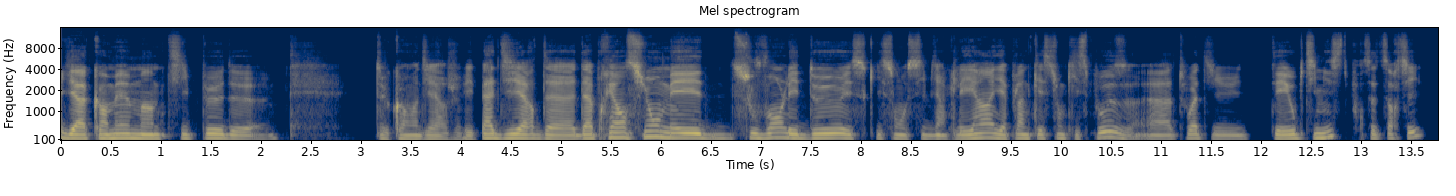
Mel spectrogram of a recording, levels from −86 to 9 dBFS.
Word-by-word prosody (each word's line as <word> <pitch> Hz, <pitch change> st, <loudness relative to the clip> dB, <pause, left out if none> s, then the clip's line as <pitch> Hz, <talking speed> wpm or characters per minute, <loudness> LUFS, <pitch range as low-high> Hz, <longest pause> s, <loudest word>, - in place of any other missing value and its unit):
il 145 Hz, -, -1 dB
y 135 Hz, -, +7 dB
a 125 Hz, -1 st, +7 dB
quand 125 Hz, +1 st, +1 dB
même 135 Hz, 0 st, +2 dB
un 120 Hz, -1 st, +3 dB
petit 125 Hz, +1 st, -7 dB
peu 135 Hz, +2 st, 0 dB
de 110 Hz, -3 st, -4 dB, 1.2 s
de 115 Hz, -3 st, -6 dB
comment 110 Hz, +2 st, -2 dB
dire? 105 Hz, -2 st, -4 dB
Je 95 Hz, +1 st, -12 dB
vais 105 Hz, 0 st, -6 dB
pas 135 Hz, +6 st, +2 dB
dire 130 Hz, +1 st, +3 dB
de 115 Hz, -2 st, 0 dB
d'appréhension 155 Hz, +9 st, +2 dB
mais 150 Hz, -3 st, +6 dB, 0.3 s
souvent 145 Hz, +4 st, +2 dB
les 135 Hz, -4 st, +2 dB
2, 140 Hz, +4 st, +2 dB
est-ce 125 Hz, -2 st, +1 dB
qu'ils 120 Hz, -, -7 dB
sont 120 Hz, +1 st, -1 dB
aussi 110 Hz, +1 st, -1 dB
bien 110 Hz, 0 st, -5 dB
que 105 Hz, -, -11 dB
les 120 Hz, +2 st, 0 dB
1? 150 Hz, +2 st, 0 dB
Il 135 Hz, -, -2 dB
y -, -, +2 dB
a 115 Hz, -, -2 dB
plein 125 Hz, +2 st, -3 dB
de -, -, -5 dB
questions 125 Hz, +1 st, -5 dB
qui 120 Hz, -1 st, -11 dB
se -, -, -7 dB
posent. 155 Hz, -7 st, -2 dB
Heu, 110 Hz, 0 st, -5 dB
toi 130 Hz, 0 st, -3 dB
tu 110 Hz, -3 st, -10 dB, 0.2 s
tu 125 Hz, -, 0 dB
es 120 Hz, -, +3 dB
optimiste 140 Hz, +9 st, -2 dB
pour -, -, -21 dB
cette 125 Hz, -3 st, -8 dB
sortie? 155 Hz, +9 st, -4 dB
125 Hz, 210 wpm, -23 LUFS, 115-140 Hz, 1.2 s, y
